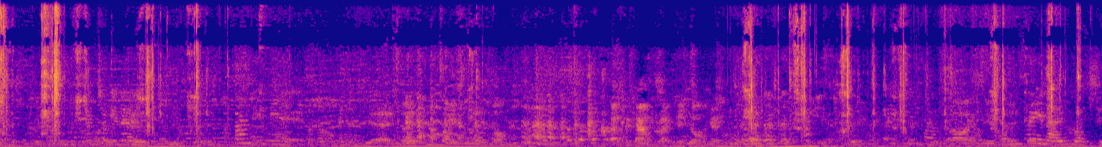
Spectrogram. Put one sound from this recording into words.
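Plastic hangers click and clack as they slide along a rail.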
